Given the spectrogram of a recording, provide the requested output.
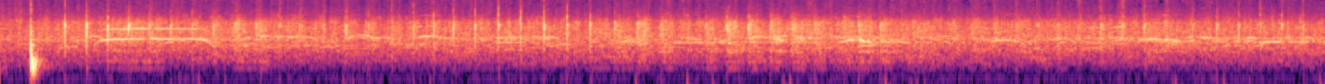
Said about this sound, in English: Would you just relentlessly clap your hands to the Lord right now?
